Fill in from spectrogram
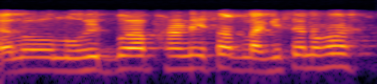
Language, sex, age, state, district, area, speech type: Assamese, male, 45-60, Assam, Golaghat, urban, conversation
